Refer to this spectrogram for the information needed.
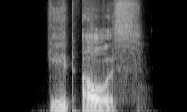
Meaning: inflection of ausgehen: 1. third-person singular present 2. second-person plural present 3. plural imperative
- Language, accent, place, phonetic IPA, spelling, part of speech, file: German, Germany, Berlin, [ˌɡeːt ˈaʊ̯s], geht aus, verb, De-geht aus.ogg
